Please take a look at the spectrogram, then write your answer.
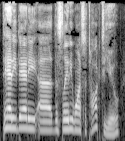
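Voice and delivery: a hint of an eager child's high voice; imitating child. Kid runs in to fetch dad, lightly imitated child voice.

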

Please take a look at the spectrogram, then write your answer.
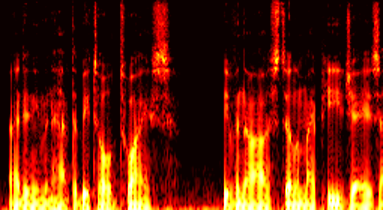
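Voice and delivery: ordinary delivery

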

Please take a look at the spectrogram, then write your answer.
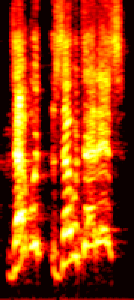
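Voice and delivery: high, quick imitation of a friend; mock cocky buddy. Buddy unimpressed after an easy lift, high mock brag. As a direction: rattle it off way up high.

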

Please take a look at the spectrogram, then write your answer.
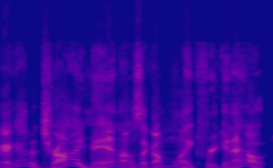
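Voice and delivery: pitched well up, pleading and frantic; desperate plea. Retold or imitated. Promoter begging the venue manager for the date, frantic and high. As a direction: beg like you're freaking out.

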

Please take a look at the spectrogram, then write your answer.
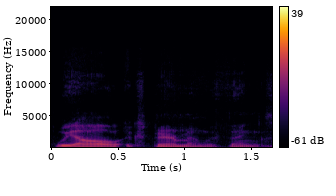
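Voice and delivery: a hint of a wise TV father; sitcom dad. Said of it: "eighties sitcom dads".

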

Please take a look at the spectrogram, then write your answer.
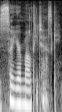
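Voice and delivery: softly whispered tease; whispering. Real, not acted. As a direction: whisper it under the breath. Teasing aside, unvoiced.

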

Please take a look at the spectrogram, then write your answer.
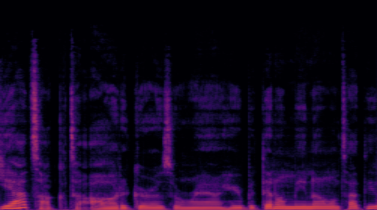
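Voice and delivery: sleazy smooth talker. Retold or imitated. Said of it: "He was sleazy".

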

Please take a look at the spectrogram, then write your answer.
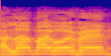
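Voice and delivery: high, slow mock girlfriend voice; girl voice. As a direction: sweetly play the innocent girlfriend. Mocking girl who cheats.

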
